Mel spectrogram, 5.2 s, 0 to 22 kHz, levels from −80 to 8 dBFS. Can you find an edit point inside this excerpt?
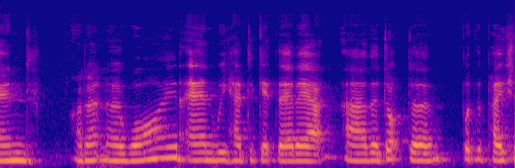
yes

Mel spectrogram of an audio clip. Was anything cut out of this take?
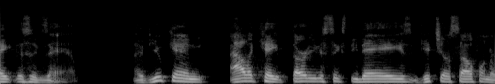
yes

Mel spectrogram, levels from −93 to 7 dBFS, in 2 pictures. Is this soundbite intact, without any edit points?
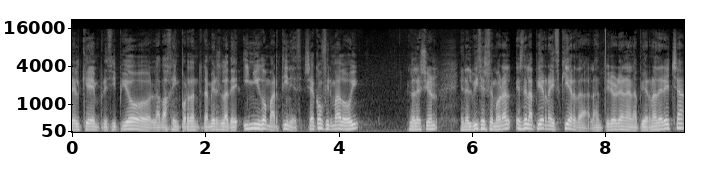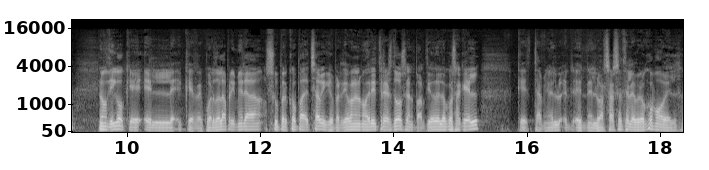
no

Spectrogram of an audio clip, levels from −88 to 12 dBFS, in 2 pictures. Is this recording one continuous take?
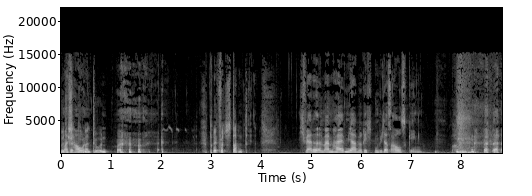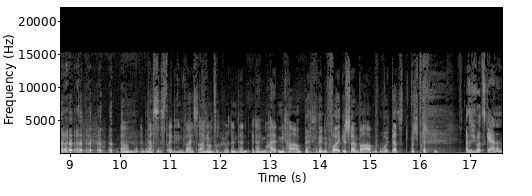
yes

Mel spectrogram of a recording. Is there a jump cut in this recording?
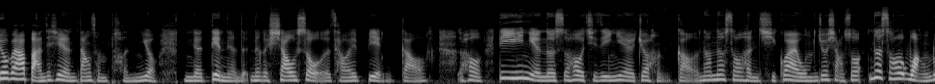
yes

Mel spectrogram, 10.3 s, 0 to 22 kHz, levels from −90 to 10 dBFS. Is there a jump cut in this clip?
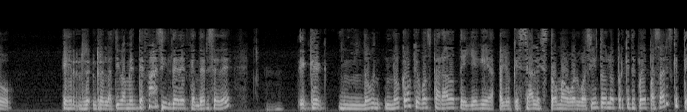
yes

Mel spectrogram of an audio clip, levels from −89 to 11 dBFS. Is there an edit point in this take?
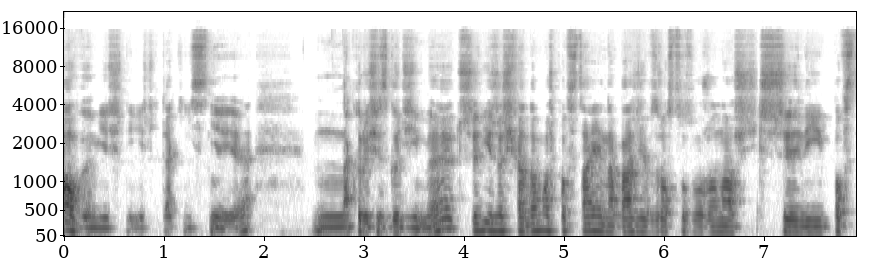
yes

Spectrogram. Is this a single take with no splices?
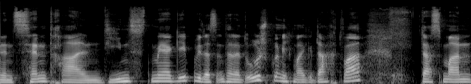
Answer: no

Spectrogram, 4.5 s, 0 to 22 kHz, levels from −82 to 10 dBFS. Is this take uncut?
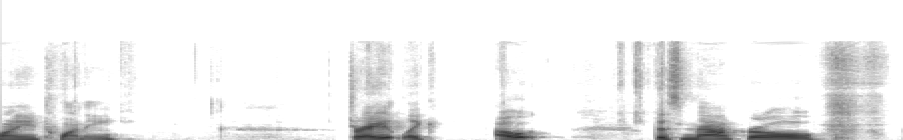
no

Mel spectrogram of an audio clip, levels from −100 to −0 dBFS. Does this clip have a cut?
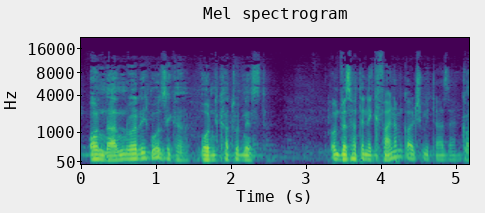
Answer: no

